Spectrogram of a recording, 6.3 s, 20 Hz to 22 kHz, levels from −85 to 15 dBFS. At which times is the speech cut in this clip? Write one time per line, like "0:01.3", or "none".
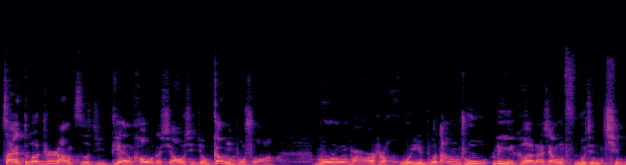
0:03.1

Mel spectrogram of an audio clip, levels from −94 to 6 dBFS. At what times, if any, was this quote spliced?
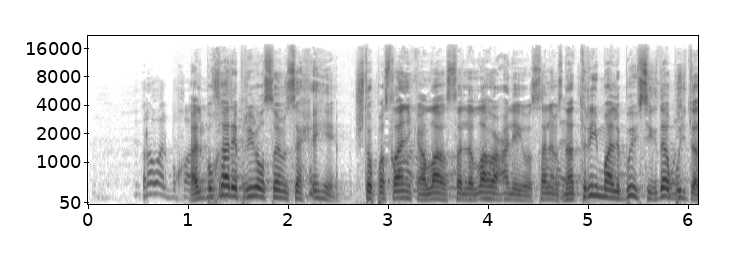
0:02.6
0:04.7

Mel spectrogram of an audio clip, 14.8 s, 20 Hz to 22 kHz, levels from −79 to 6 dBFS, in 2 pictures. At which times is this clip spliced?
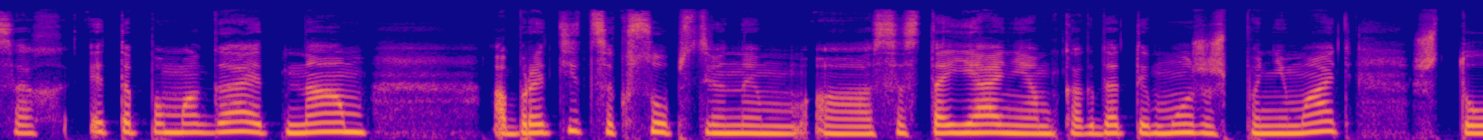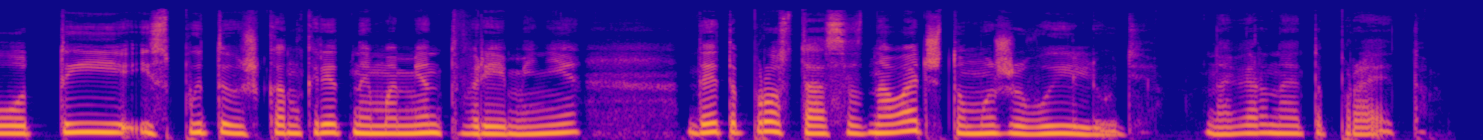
none

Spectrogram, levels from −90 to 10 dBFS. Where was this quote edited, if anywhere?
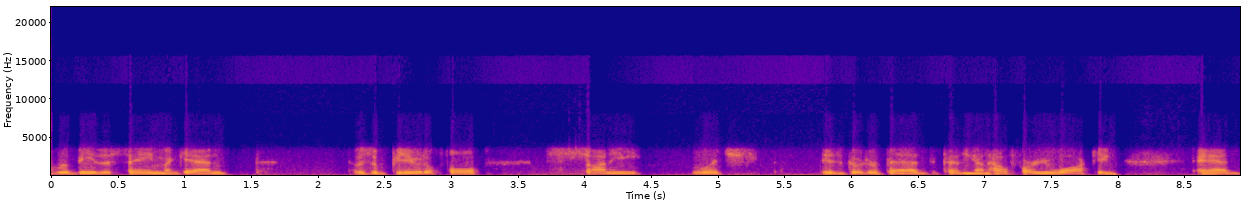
0:02.1
0:04.8

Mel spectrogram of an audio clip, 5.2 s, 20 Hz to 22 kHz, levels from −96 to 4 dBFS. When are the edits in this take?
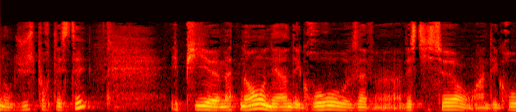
0:01.6

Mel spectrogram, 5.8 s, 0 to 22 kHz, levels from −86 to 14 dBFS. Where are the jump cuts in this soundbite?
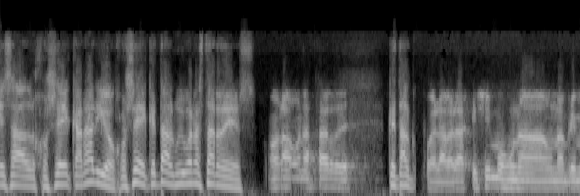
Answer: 0:04.1

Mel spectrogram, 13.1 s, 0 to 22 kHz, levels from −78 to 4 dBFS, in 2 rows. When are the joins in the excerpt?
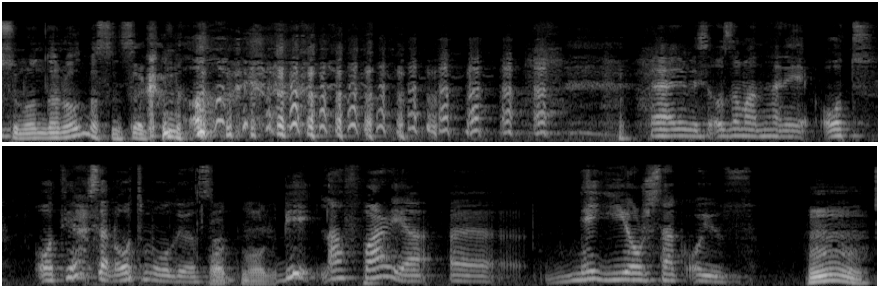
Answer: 0:08.6

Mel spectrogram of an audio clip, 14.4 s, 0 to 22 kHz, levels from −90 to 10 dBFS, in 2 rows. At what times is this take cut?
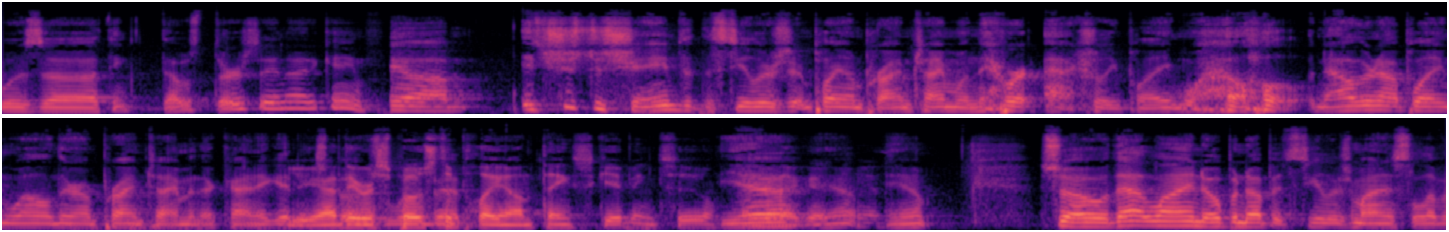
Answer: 0:01.9

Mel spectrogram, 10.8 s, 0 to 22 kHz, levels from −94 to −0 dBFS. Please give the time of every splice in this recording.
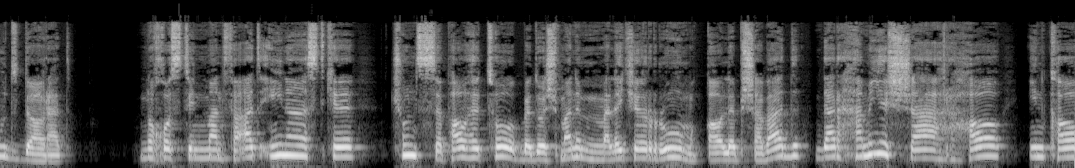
0:08.1

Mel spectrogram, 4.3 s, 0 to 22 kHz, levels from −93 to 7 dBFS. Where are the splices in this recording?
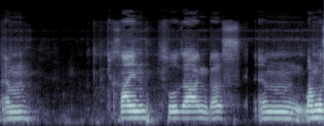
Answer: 0:03.3

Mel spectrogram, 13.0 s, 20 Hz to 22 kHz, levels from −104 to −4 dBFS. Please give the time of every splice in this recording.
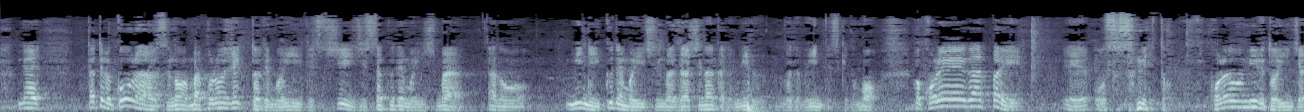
none

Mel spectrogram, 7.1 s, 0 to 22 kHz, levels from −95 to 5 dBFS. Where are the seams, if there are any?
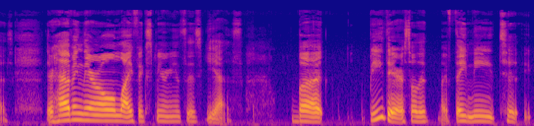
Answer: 0:05.9

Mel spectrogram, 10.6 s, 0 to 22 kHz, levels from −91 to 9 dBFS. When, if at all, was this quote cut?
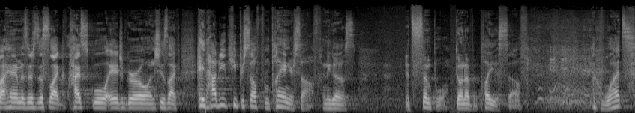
0:03.4
0:07.5

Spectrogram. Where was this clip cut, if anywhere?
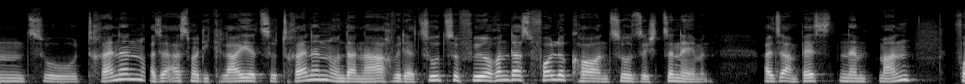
0:01.4

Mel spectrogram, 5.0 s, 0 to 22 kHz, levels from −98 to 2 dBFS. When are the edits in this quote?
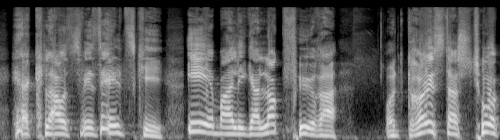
0:01.8

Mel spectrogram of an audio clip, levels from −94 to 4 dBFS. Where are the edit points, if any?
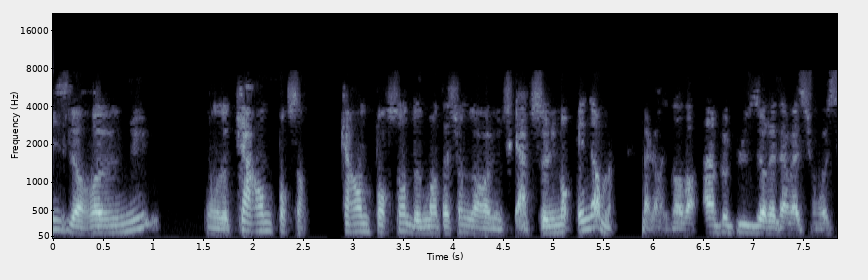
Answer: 0:05.9

